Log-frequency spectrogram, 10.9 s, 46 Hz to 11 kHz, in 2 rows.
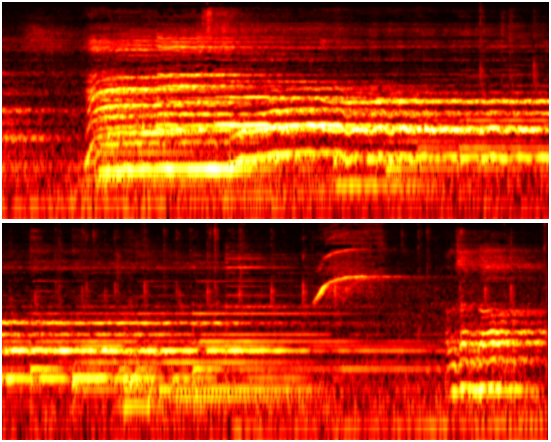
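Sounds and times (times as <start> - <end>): acoustic guitars playing chords: 0.0 - 10.9
high rising whistle: 8.6 - 9.5.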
